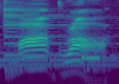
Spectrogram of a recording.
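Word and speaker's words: mo ghrá: Come on, Mogra. Irish for my love. Do you understand? Read the Irish annotation. Irish for my love. One dialect would pronounce it as ma-gra.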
